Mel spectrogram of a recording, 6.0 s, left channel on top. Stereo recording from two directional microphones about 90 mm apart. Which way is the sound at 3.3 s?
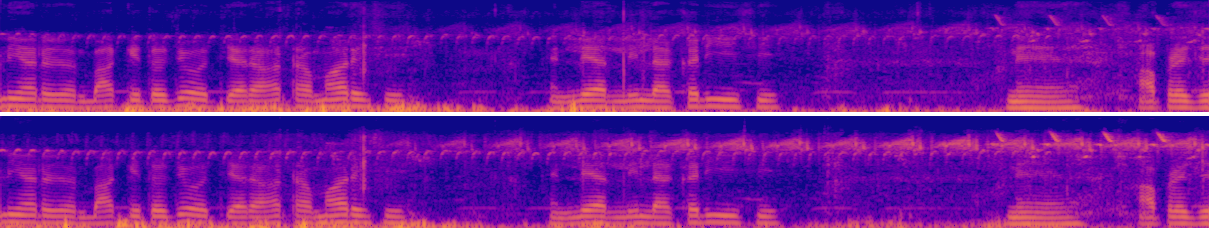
60° left (ahead or behind).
